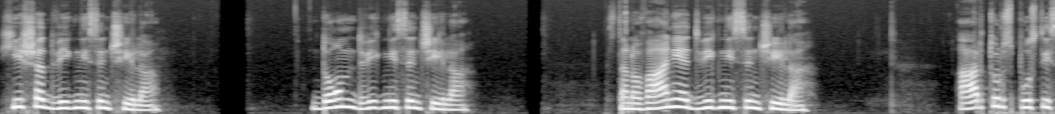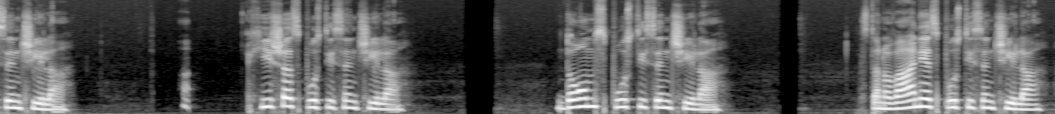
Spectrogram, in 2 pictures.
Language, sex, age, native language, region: Slovenian, female, 30-49, Slovenian, Southeast Slovenia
